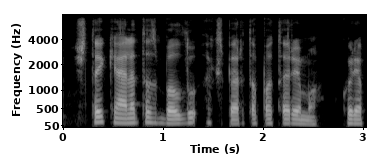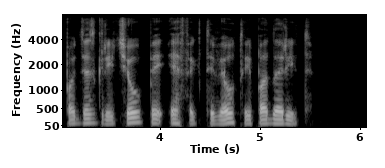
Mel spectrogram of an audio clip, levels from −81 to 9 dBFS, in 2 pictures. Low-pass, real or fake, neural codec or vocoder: 7.2 kHz; real; none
